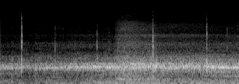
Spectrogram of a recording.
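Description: Handling noise from a hand gripping the camera close to its microphone: a low rubbing rumble with a few sharp clicks, over a steady high hum.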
